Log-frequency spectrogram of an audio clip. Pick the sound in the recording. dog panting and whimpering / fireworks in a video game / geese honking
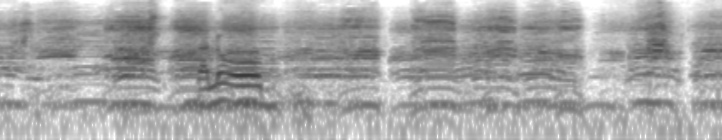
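geese honking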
